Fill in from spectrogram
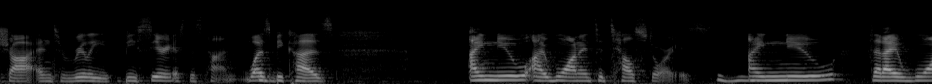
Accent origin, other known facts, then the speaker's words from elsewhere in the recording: Scarborough, Ontario, Canada; So I went to the heart of Scarborough. I grew up in the heart of Scarborough, yeah, as well.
